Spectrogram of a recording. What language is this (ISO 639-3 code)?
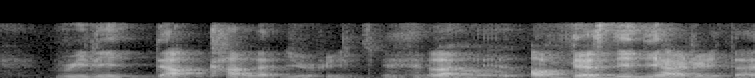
eng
